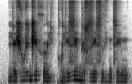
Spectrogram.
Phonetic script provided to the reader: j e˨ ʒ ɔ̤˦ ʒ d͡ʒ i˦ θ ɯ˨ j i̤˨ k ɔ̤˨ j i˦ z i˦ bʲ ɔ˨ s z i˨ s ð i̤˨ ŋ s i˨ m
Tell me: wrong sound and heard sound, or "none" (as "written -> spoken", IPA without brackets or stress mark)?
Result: none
